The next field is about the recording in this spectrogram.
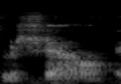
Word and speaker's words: Michel: So then I was ready to like rename myself like completely because my first name is Michelle, M-I-C-H-E-L. It's spelled like Mike, right? – Mm-hmm.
